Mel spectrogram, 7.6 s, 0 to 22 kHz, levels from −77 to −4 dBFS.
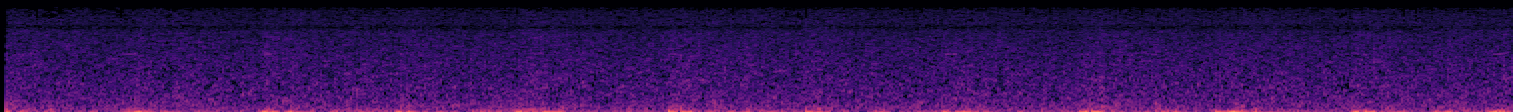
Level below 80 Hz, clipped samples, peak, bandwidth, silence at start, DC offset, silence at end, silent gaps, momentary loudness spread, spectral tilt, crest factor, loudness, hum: -46 dBFS; under 0.1%; -22 dBFS; 17 kHz; 0 s; under 0.1%; 0 s; none; 2 LU; -3 dB/octave; 16 dB; -41 LUFS; none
